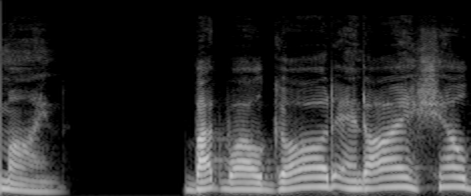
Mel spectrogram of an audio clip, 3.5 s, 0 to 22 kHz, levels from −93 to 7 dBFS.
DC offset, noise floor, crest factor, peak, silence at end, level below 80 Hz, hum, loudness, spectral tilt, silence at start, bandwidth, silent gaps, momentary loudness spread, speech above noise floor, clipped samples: under 0.1%; -89 dBFS; 20 dB; -4 dBFS; 0 s; -66 dBFS; none; -22 LUFS; -8.5 dB/octave; 0 s; 11 kHz; none; 8 LU; 68 dB; under 0.1%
